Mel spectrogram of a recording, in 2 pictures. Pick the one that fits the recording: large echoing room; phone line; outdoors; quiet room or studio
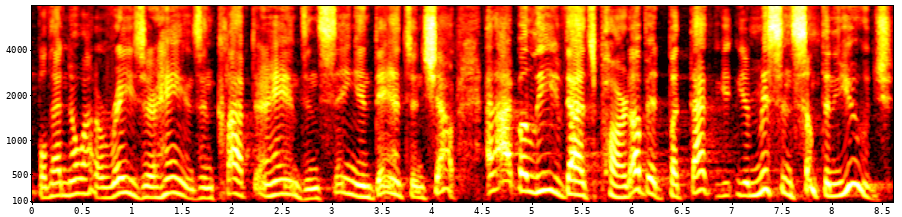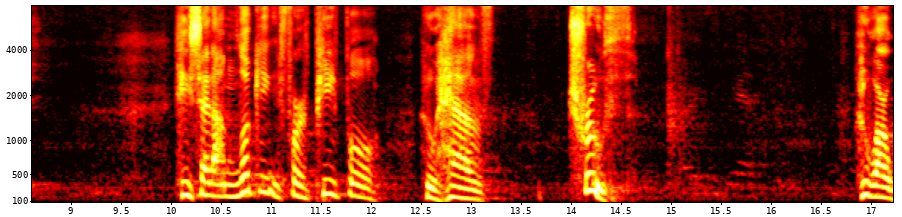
large echoing room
